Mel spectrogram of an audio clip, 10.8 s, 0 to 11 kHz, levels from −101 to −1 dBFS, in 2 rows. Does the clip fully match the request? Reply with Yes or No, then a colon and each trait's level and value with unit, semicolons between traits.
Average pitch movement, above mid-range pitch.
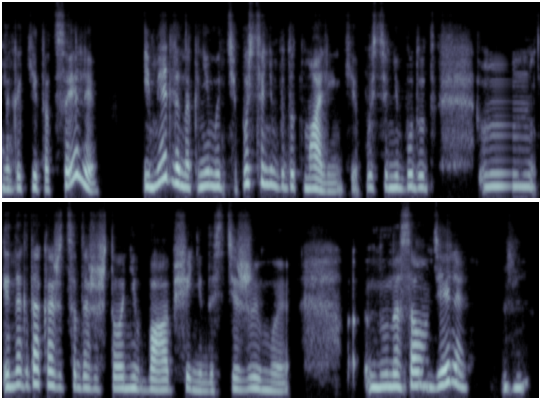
Yes: average, 3.4 semitones; high, 195 Hz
